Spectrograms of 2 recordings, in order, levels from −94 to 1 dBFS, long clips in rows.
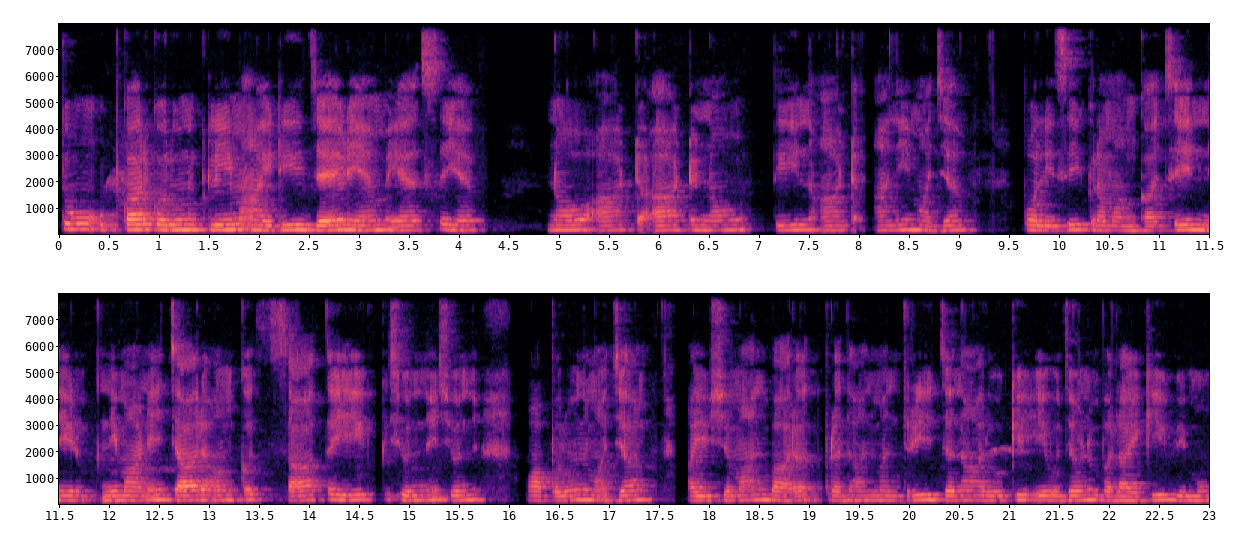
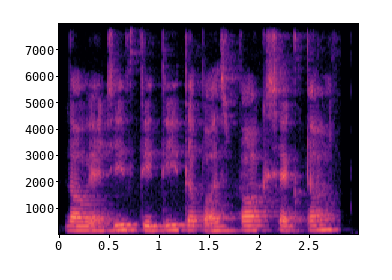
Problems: none marked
